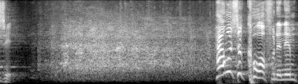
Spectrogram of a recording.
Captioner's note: audience laughing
